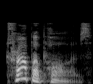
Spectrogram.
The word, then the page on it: tropopause: British English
